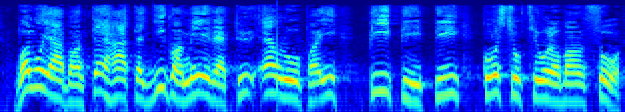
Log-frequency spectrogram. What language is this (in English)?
Hungarian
